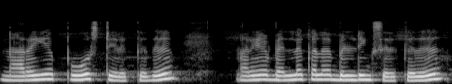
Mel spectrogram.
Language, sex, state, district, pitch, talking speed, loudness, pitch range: Tamil, female, Tamil Nadu, Kanyakumari, 215 Hz, 105 wpm, -13 LUFS, 195-225 Hz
